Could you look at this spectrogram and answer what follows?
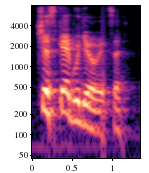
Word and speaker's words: České Budějovice: České Budějovice. But no one pronounced that because no one really like goes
